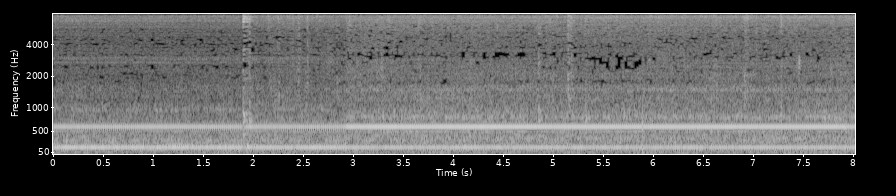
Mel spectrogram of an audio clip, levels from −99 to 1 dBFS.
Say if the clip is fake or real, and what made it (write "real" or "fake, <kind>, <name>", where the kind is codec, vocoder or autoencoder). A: real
